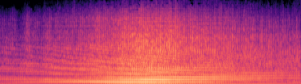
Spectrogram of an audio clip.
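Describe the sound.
Propeller airplane drones in flight, a steady, harmonic engine hum that swells gradually to a peak near the middle and then eases off again, heard alone without voices.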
